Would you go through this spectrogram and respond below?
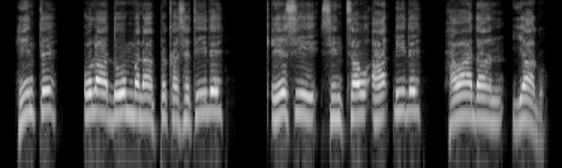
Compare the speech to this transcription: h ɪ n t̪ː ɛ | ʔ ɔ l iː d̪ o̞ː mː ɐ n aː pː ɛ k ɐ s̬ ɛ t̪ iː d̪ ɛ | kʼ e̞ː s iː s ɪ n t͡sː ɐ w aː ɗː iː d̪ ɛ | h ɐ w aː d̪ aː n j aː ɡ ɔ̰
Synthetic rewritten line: h ɪ n t̪ː ɛ | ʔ ɔ l aː d̪ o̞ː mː ɐ n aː pː ɛ k ɐ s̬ ɛ t̪ iː d̪ ɛ | kʼ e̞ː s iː s ɪ n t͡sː ɐ w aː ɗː iː d̪ ɛ | h ɐ w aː d̪ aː n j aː ɡ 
